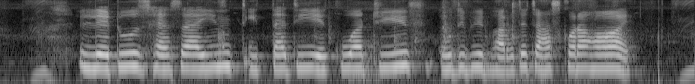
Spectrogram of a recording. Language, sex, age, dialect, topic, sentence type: Bengali, male, 25-30, Standard Colloquial, agriculture, statement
